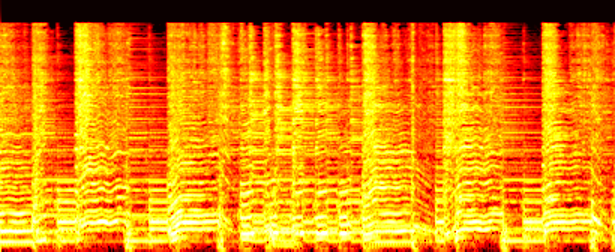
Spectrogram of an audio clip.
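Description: Acoustic wooden lap steel guitar played with a slide bar in a blues instrumental passage: picked notes with pitches gliding up and down between them.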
